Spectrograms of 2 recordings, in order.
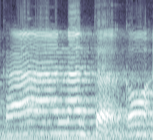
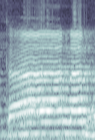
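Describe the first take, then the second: First: The final 't' has an added echoing release. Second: The final 't' ends cleanly without extra sound. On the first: The speaker calls it wrong. "jangan kol-kolah, bukan kanat ko" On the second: The speaker calls it right. "Nah, oke"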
